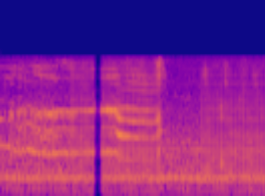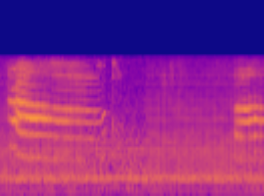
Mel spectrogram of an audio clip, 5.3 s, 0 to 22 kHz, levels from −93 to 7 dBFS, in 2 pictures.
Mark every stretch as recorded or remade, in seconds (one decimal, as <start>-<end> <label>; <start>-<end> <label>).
0.0-0.7 recorded; 0.7-1.6 remade; 1.6-2.0 recorded; 2.0-3.5 remade; 3.5-4.1 recorded; 4.1-5.3 remade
